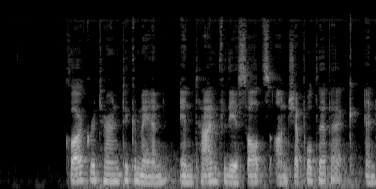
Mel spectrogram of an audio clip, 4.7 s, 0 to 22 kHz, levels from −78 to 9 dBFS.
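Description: From about 0.15 s to 4.62 s there are clock slip clicks, faint ticks roughly every tenth of a second, around forty in all. They're likely from two unsynced clocks drifting apart by something like 200 ppm, so a single sample gets dropped or repeated each time.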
